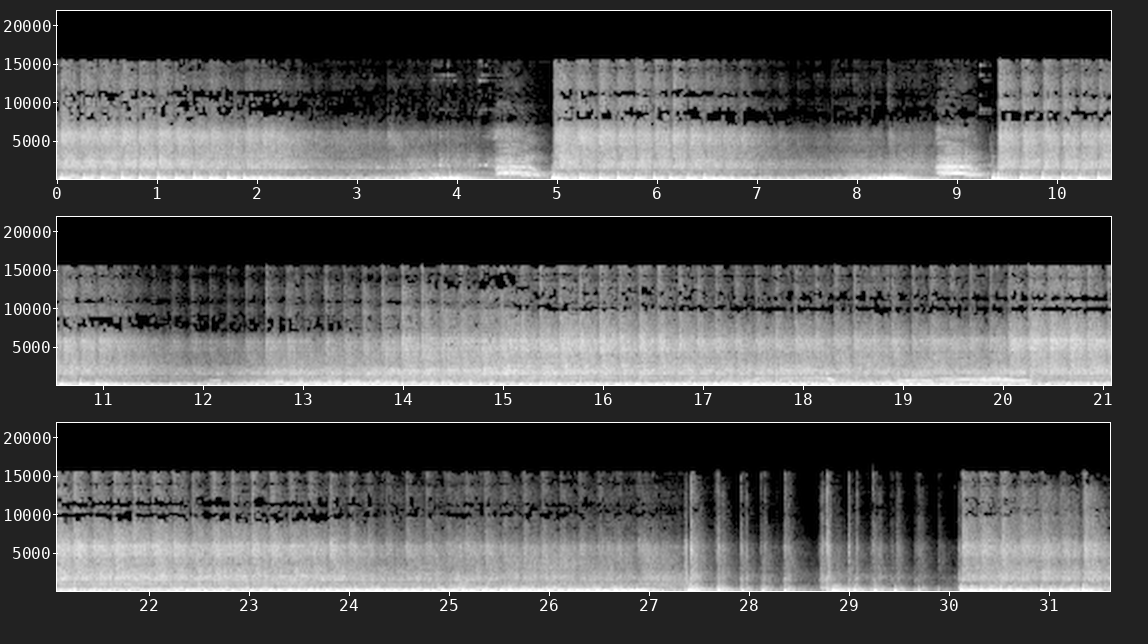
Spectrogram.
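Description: Lion dance percussion band playing: a large drum beaten in fast strokes over steadily ringing gong and cymbals. Through the middle the drumming goes into a long, even roll before returning to separate rhythmic strokes near the end.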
